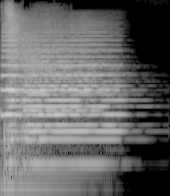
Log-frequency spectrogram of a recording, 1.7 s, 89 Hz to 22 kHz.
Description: congrats.mp3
